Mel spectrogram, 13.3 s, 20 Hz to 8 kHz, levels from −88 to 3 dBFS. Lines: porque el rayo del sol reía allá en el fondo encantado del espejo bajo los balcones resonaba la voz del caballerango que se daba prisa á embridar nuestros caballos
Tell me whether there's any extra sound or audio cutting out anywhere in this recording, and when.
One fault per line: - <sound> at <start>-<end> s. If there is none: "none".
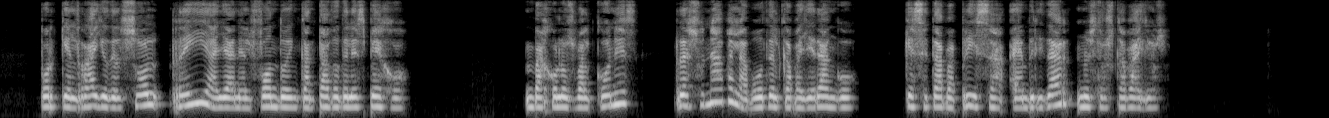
none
